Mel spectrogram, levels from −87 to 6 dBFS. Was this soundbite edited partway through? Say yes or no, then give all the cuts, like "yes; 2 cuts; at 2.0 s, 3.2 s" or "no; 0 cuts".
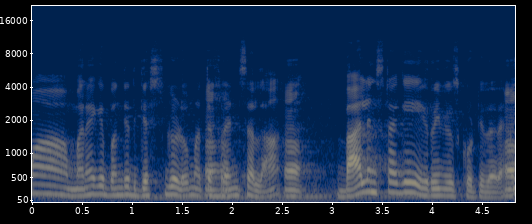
no; 0 cuts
